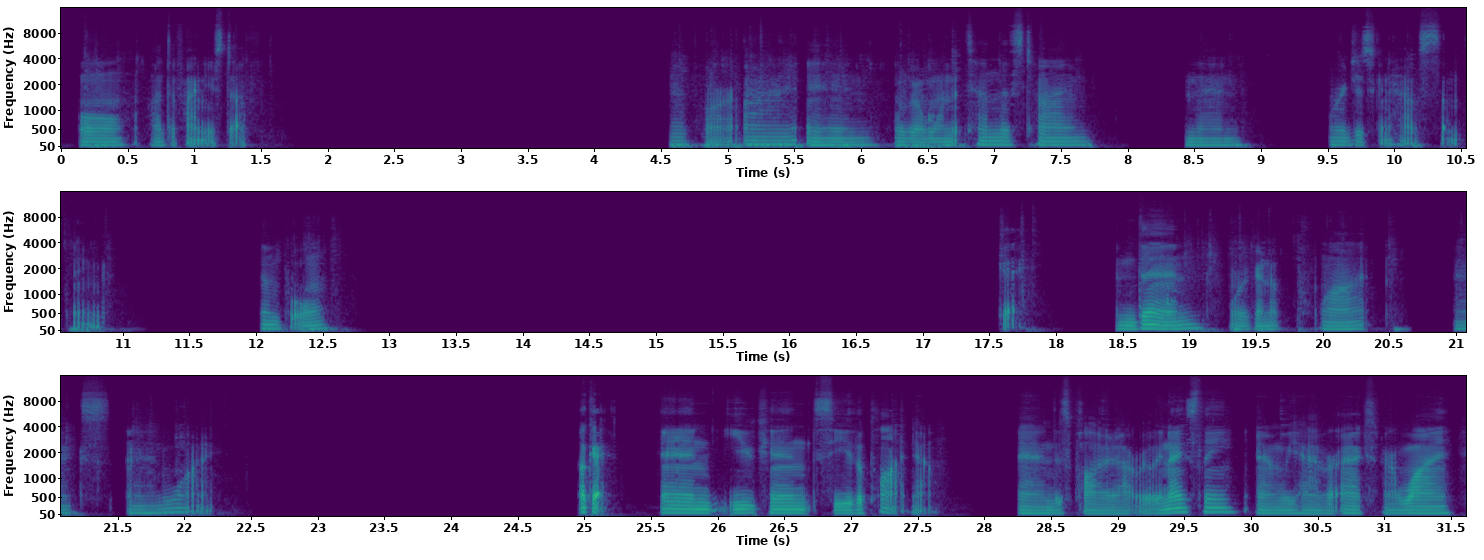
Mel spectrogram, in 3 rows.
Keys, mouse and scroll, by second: 0.2 [, 2.1 [, 2.4 space, 4.0-7.2 typing, 7.6 End, 7.9 Return, 8.8-15.7 typing, 15.8 Right, 17.3 Return, 17.8 Return, 18.8-22.1 typing, 22.5 ctrl+Return, 23.9-24.8 typing, 24.5-26.0 scroll down 1.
